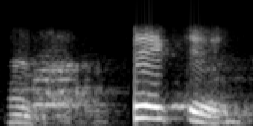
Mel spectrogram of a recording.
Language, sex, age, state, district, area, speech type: Maithili, female, 30-45, Bihar, Darbhanga, rural, conversation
